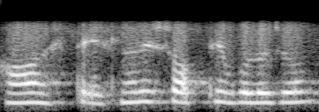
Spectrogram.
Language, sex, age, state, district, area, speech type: Gujarati, female, 18-30, Gujarat, Ahmedabad, rural, conversation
